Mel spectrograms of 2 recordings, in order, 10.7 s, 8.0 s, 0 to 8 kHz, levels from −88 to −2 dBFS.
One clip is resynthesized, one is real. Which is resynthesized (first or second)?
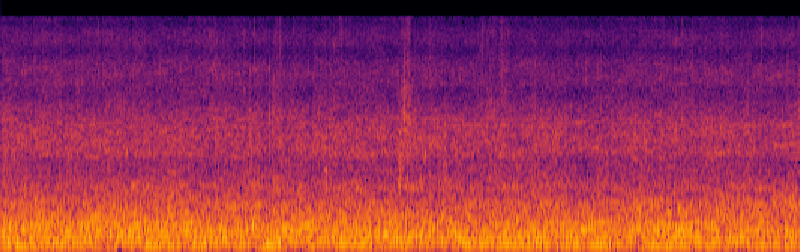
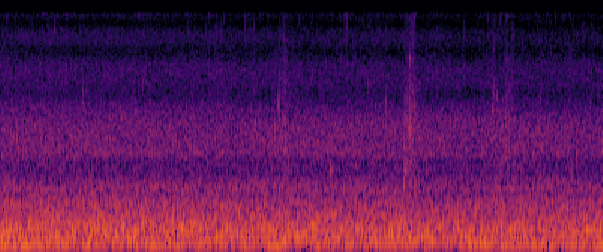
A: first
